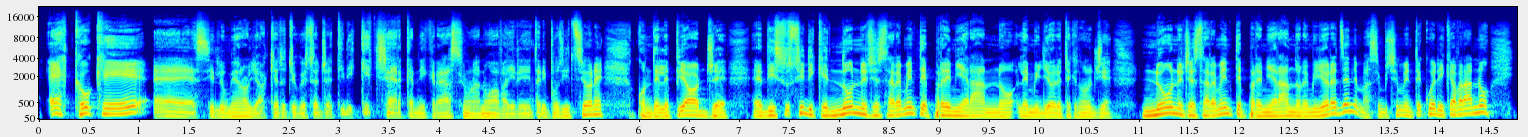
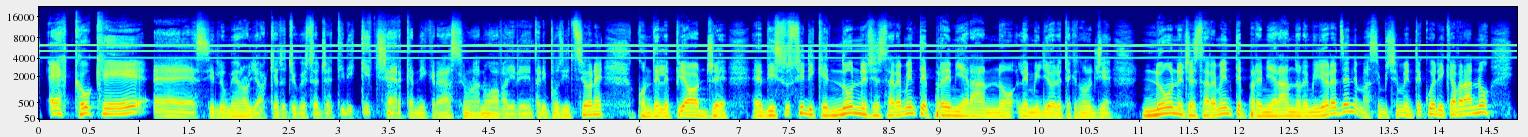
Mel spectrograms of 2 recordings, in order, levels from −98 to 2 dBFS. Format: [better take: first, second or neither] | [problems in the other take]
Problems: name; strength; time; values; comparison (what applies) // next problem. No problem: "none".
first | high-pitched whine; loud; throughout; 6 kHz, 9 dB below the speech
